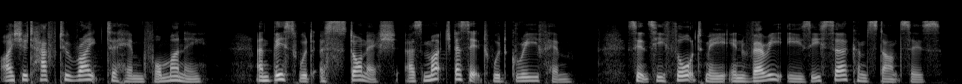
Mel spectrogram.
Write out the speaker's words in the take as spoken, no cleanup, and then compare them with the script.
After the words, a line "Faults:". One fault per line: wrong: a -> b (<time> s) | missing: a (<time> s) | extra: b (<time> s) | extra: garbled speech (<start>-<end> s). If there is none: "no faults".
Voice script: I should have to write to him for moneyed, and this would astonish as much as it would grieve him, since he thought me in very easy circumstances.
I should have to write to him for money, and this would astonish as much as it would grieve him, since he thought me in very easy circumstances.
Faults:
wrong: moneyed -> money (1.6 s)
